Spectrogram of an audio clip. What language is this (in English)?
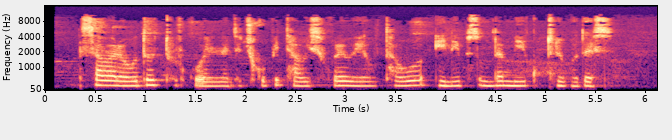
Georgian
